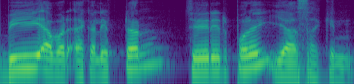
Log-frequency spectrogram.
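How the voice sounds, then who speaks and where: A man teaching a prayer phrase by phrase, chanting the words slowly and drawn out between plain spoken explanations. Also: on the high side, mellow. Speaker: Arabic teacher.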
